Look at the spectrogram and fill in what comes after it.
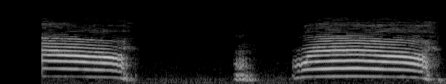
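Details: Domestic cat gives two long, loud, steady meows, each lasting about a second, separated by a brief soft muffled sound in a quiet room.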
